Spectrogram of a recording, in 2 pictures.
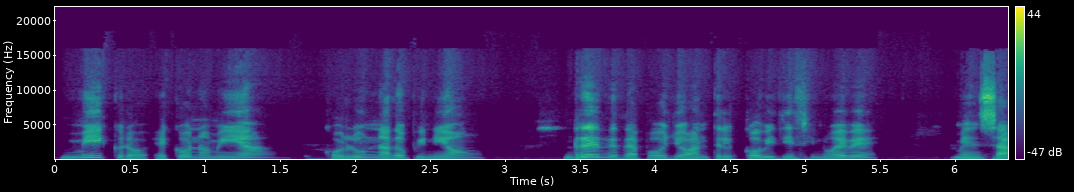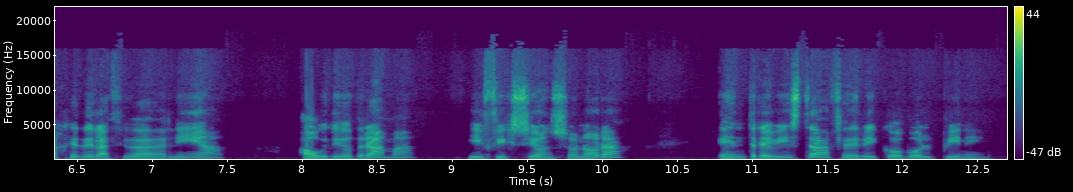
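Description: A man's voice: high-pitched, measured pace, darkish tone, no echo. A man co-hosting a radio programme, introducing segments and putting questions to guests. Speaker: radio co-host.

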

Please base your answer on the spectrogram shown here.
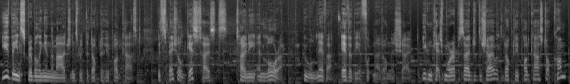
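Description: A man's voice: medium pitch, expressive, a little fast, darkish tone, faint music behind. A man reading a scripted podcast outro as the show's announcer.

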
